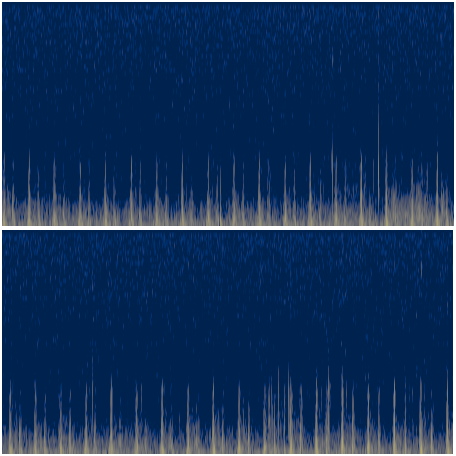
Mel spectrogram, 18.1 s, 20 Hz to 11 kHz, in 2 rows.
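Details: Heart state after compression: a steady, low thumping heartbeat at roughly 115 beats a minute, fast, with muffled recording noise.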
